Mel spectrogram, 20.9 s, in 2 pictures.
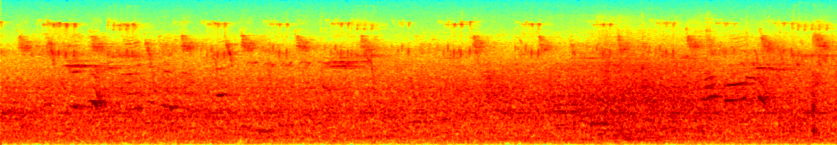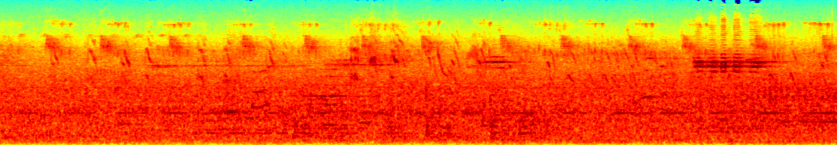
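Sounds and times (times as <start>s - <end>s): birds chirping: 5.7s - 20.9s.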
